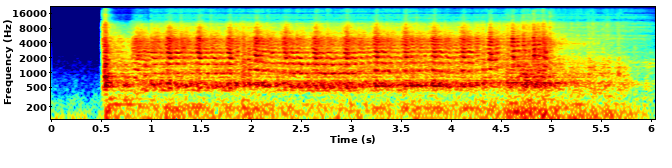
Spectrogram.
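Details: 1975 Chevrolet Monza 350 V8, first start attempt in 12 years, on gravity-fed fuel, carburetor bowl gasket leaking: starter spins at a steady three-and-a-half beats a second for about four seconds, then winds down without catching; cranks, won't start.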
